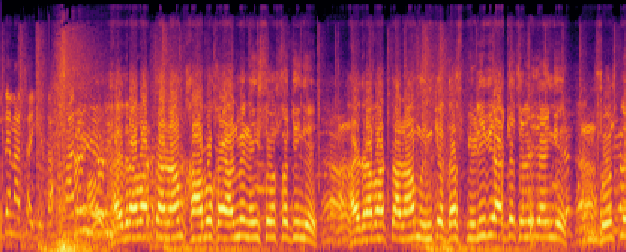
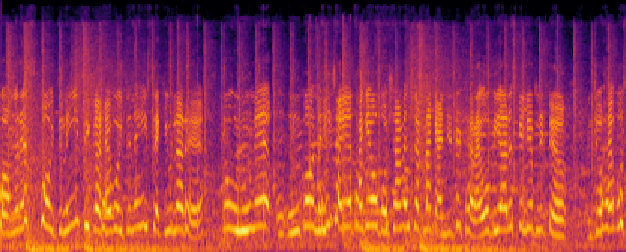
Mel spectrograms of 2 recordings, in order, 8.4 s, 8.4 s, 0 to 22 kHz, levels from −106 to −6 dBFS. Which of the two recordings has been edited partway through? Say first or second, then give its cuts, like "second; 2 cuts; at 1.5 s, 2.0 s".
first; 1 cut; at 1.0 s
